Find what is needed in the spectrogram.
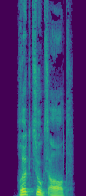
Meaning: a haven, a shelter
- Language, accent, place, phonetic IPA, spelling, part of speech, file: German, Germany, Berlin, [ˈʁʏkt͡suːksˌʔɔʁt], Rückzugsort, noun, De-Rückzugsort.ogg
